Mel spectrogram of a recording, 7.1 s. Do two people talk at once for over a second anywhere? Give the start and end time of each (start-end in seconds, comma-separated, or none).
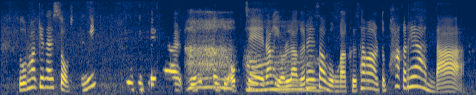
2.8-4.9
